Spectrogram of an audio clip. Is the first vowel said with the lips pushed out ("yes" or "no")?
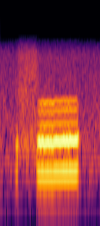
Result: yes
